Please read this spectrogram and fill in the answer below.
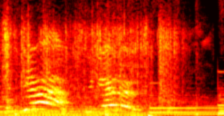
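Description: Young children's excited, high-pitched voices and squeals over background music with steady held notes.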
